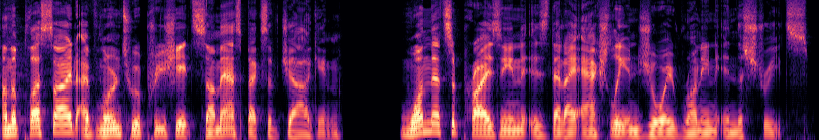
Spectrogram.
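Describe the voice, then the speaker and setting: A man's voice: mid-range voice, normal speed, dry recording, soft background music. A man recording a casual podcast update from under a blanket, chatty and self-deprecating. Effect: recorded under a blanket, muffled and dry. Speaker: podcast host. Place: under a blanket at home during a heat wave.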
